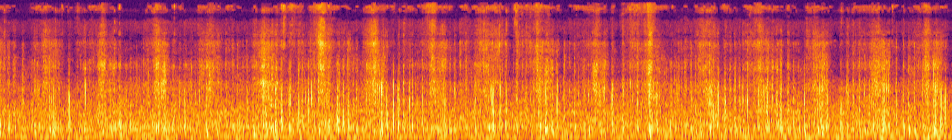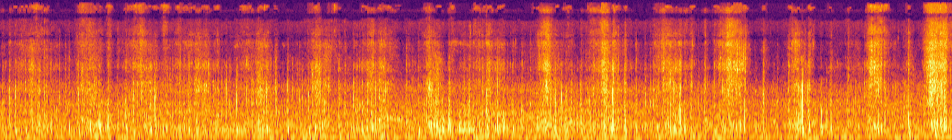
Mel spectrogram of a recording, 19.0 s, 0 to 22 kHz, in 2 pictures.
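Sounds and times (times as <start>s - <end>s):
wind rumble on microphone: 0.0s - 19.0s
footsteps crunching in snow: 9.3s - 19.0s.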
